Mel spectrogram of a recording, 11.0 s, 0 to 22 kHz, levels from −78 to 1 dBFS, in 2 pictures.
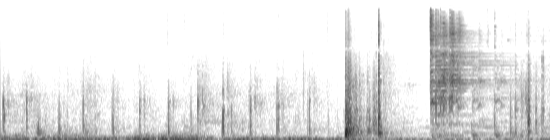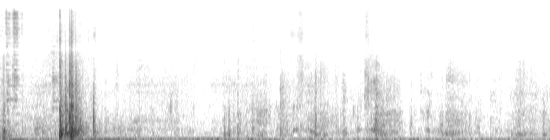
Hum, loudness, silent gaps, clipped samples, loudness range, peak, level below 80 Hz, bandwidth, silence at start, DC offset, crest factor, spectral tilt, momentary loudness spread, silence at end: none; -29 LUFS; none; under 0.1%; 21 LU; -4 dBFS; -40 dBFS; 17 kHz; 0 s; under 0.1%; 28 dB; -4 dB/octave; 26 LU; 0.05 s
